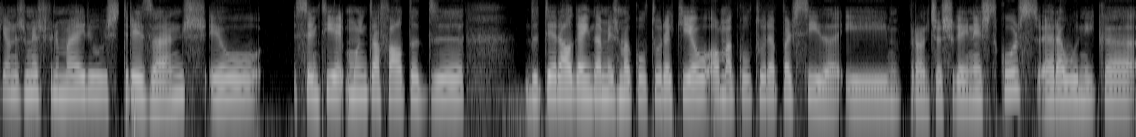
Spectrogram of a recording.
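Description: A woman's medium-pitched, monotone voice with flat intonation, dry and close with no echo, at a moderate pace over a quiet background. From Mozambique, Maputo. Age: 20s. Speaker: university student. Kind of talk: interview.

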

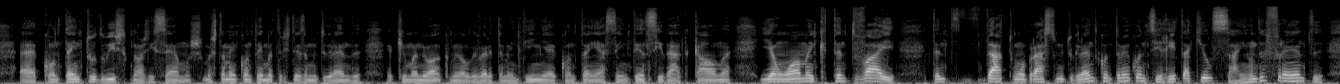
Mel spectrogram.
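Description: Talking at a very fast pace, a man has a fairly low pitch, a dark, mellow tone and ordinary pitch variation, captured in a very clean recording with a silent background. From Portugal. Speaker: actor. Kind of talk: interview. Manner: halting.

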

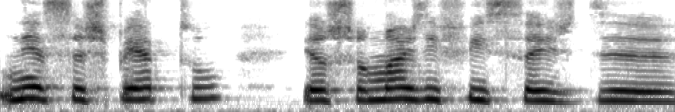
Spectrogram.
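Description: A woman with a high pitch talks in fairly even intonation on a very clean recording with a silent background. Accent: Lisbon. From Portugal, Lisbon. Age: 40s. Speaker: emigrant teacher. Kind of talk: interview.

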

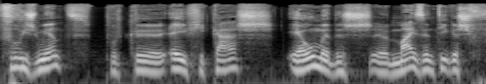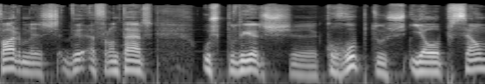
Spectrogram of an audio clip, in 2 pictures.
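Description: Speaking at a very slow pace, a man of medium pitch shows ordinary pitch variation. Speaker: radio host. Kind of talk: radio interview.

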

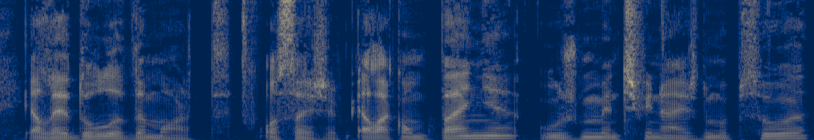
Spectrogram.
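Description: Using a plain, everyday voice, a man with fairly low pitch talks at a fairly quick pace with lively intonation. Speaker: author. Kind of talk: casual chat.

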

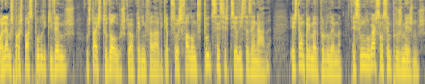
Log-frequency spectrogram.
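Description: On a very clean recording with a silent background, a man speaks at a very fast pace in a medium-pitched voice with ordinary pitch variation, the sound dry and close with no echo. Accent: European Portuguese. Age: 20s. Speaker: football coach and sports commentator. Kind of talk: interview. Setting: radio studio.

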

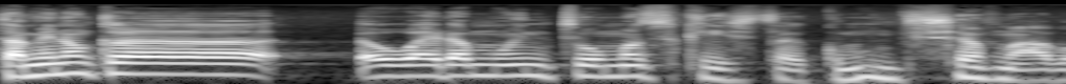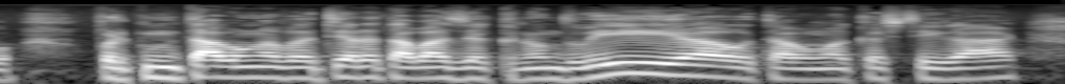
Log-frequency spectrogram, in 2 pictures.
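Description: Against a very clean recording with a silent background, a man with a plain, everyday voice talks at a fairly quick pace and a fairly high pitch with fairly even intonation. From Portugal, Porto. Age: 20s. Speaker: panel guest. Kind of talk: casual chat.

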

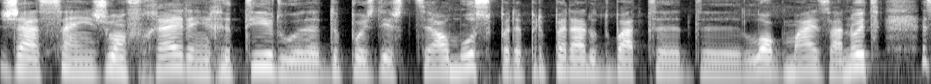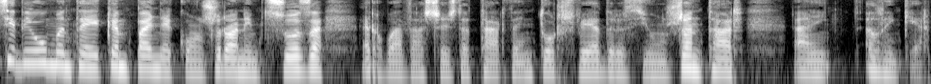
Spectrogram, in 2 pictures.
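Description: A woman with a European Portuguese accent speaks at a fairly low pitch with ordinary pitch variation. The sound is dry and close with no echo, in a very clean recording with a silent background. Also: moderate pace. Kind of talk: news reading.

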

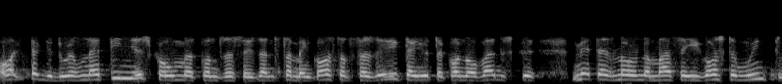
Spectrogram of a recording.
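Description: A woman with a normal speaking voice and a fairly high pitch talks at a moderate pace with ordinary pitch variation and hardly any pauses. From Portugal, Castro Daire (Viseu district). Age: 50s. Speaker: shop owner and regional sweets baker. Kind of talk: casual chat.

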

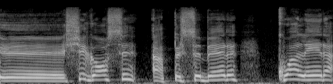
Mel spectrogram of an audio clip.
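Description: A man speaks with an Italian accent. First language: Italian (speaking Portuguese). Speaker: artistic director of an early music ensemble. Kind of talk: radio interview. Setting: radio studio. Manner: halting.

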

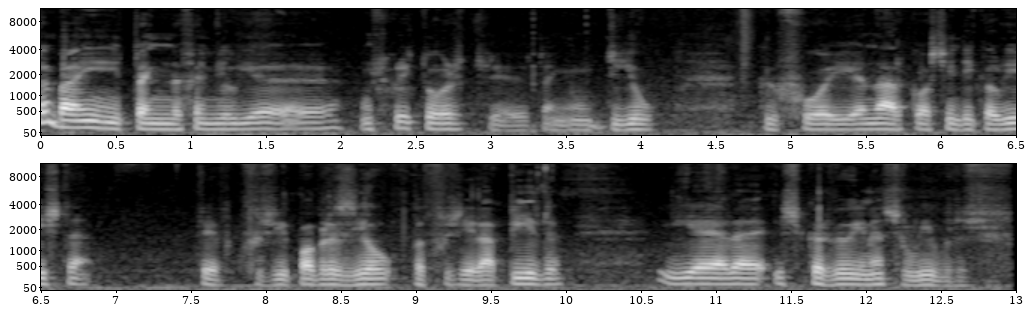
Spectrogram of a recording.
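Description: At a fairly slow pace, a man with a dark, mellow tone and a fairly low pitch speaks with big swings in loudness and long, frequent pauses. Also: fairly even intonation. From Angola (Lunda Norte), then Portugal. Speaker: jazz programmer and festival director. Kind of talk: interview. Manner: hesitant, many fillers.

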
